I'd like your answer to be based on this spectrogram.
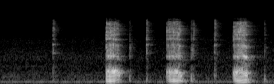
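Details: Deliberate talking while burping, reciting Happy Gilmore movie quotes: three loud voluntary burps with short throaty sounds between them, belching used as a performance.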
